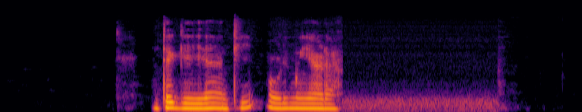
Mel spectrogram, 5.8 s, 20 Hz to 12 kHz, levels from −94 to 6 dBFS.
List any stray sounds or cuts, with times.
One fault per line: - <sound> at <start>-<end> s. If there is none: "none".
none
